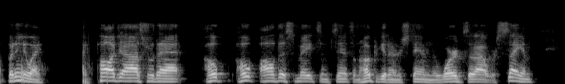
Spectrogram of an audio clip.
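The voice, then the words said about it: Dry, strained voice giving out. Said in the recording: “I apologize for the sound ... my mouth is so dry ... it's still not helping my throat. So I guess my voice is going out”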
